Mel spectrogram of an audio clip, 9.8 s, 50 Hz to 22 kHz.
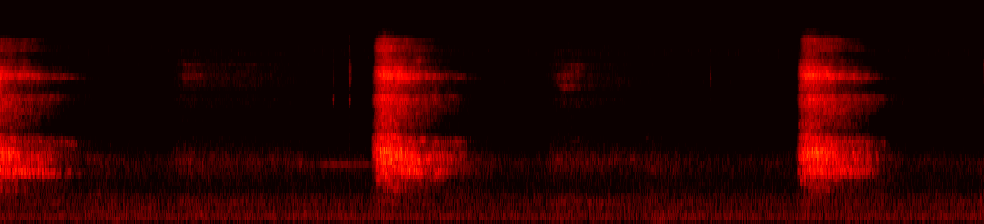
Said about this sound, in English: Take in 3 deep breaths.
